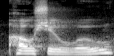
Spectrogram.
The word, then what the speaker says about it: He Shou Wu: So I think the Chinese name, it's pronounced Ho Shu Wu, I think, but it's spelled He Shou Wu.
